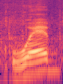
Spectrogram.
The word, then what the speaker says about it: webbed: Pronunciation, webbed feet. You don't really hear the D if you link the sounds together because it's a stop D.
